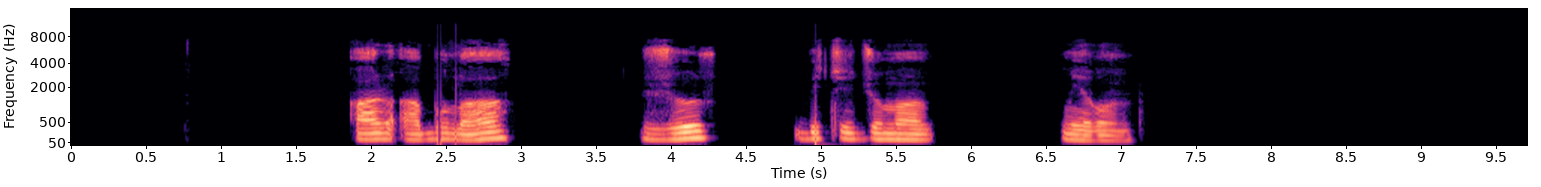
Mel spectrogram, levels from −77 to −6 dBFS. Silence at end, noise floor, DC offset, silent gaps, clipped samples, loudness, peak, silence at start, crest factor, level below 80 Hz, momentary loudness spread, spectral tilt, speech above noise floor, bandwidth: 2.65 s; under -90 dBFS; under 0.1%; 2.99-3.79 s, 4.37-4.82 s, 5.80-6.60 s; under 0.1%; -20 LUFS; -2 dBFS; 1.85 s; 22 dB; -52 dBFS; 13 LU; -6 dB/octave; over 71 dB; 8 kHz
